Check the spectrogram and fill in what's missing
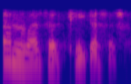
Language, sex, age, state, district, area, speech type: Punjabi, female, 30-45, Punjab, Ludhiana, rural, conversation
